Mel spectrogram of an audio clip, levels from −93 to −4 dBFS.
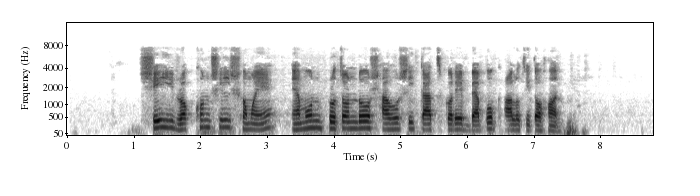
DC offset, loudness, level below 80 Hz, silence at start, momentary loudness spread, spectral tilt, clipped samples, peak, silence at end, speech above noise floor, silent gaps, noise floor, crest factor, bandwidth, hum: under 0.1%; -18 LUFS; -50 dBFS; 1.1 s; 9 LU; -5 dB/octave; under 0.1%; -2 dBFS; 1.15 s; 57 dB; none; -75 dBFS; 18 dB; 8 kHz; none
